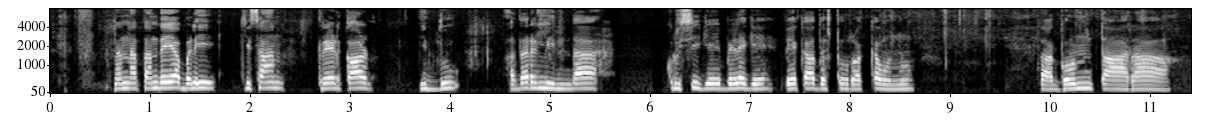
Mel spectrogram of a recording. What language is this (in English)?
Kannada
